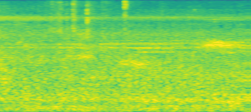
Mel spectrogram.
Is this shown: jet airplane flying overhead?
yes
